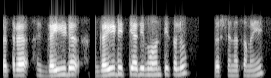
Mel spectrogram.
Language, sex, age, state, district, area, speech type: Sanskrit, female, 60+, Karnataka, Uttara Kannada, urban, conversation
